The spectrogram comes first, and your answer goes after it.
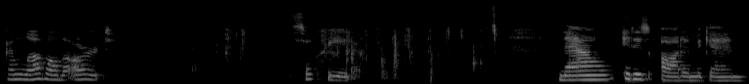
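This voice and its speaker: A woman's voice: mid-range voice, steady tone, takes it slowly, pauses often, noisy background. A woman reading a picture book aloud to children expressively, with dramatic emphasis and casual, chatty asides. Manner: dramatic emphasis, gasps and exclamations.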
